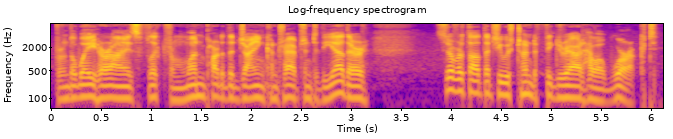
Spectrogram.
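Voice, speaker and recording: A man reading fan fiction aloud as an expressive, scripted storyteller. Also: on the low side, a little fast, no room sound.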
